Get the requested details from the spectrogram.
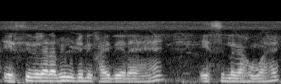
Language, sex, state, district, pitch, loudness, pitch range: Hindi, male, Chandigarh, Chandigarh, 145 Hz, -15 LUFS, 140-160 Hz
